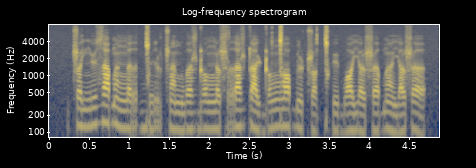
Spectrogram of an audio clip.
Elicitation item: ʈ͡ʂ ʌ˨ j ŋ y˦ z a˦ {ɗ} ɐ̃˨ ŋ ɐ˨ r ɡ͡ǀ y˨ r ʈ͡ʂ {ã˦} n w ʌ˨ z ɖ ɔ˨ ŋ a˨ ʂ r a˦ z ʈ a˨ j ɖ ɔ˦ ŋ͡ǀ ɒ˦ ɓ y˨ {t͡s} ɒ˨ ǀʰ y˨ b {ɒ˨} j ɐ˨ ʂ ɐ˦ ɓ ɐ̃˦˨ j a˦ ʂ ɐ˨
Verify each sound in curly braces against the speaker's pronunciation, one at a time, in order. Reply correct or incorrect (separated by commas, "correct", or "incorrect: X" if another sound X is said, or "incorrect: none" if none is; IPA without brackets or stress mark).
incorrect: ɓ, incorrect: ã˨, incorrect: ʈ͡ʂ, incorrect: ɒ˦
